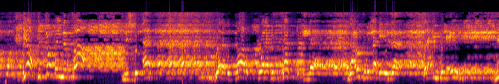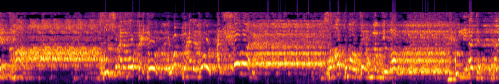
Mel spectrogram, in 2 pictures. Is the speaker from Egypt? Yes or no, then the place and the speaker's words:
yes; Egypt; بلدنا مصر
